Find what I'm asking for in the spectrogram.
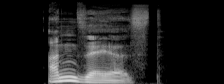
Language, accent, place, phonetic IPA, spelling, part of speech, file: German, Germany, Berlin, [ˈanˌzɛːəst], ansähest, verb, De-ansähest.ogg
- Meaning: second-person singular dependent subjunctive II of ansehen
